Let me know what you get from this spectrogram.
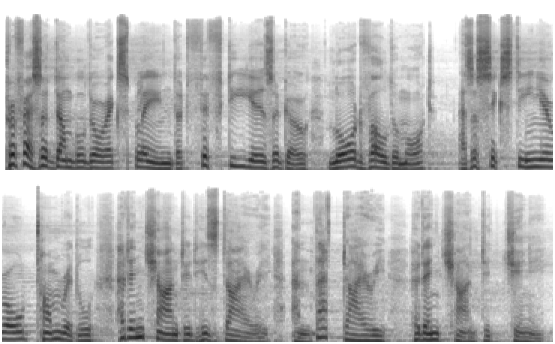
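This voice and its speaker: A man narrating a video game story from a script in a measured, dramatic storytelling manner. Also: medium pitch, darkish tone. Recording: long reverb.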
